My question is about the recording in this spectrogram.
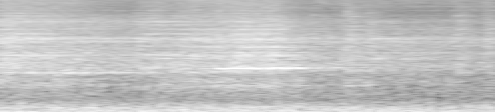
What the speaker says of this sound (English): there she goes. Westbound loaded rock train.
